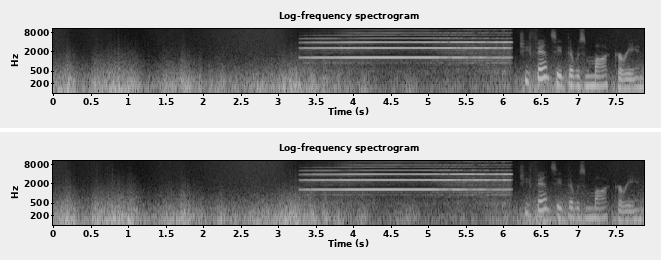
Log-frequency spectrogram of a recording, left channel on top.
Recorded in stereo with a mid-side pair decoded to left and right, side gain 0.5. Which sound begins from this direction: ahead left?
A woman speaking, at 6.2 s.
